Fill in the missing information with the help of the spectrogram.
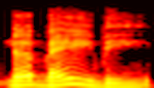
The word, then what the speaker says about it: DaBaby: How do I say his name? DaBaby. – DaBaby. Just DaBaby. – DaBaby. DaBaby. – DaBaby. DaBaby. – DaBaby. He's country, so it makes me say it with a country accent.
